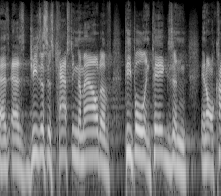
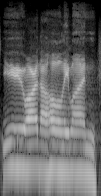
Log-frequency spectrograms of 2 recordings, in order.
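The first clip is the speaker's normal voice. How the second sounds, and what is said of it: Put-on demon voice. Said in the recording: “That's my demon voice.”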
